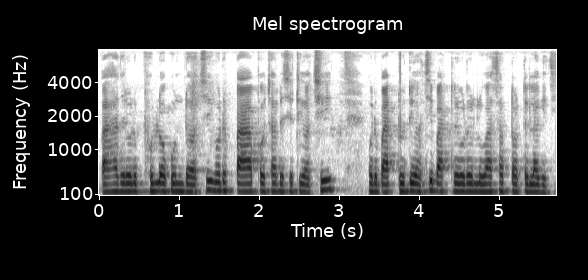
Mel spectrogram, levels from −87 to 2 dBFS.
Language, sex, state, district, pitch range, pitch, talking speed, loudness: Odia, male, Odisha, Nuapada, 155-165 Hz, 160 Hz, 220 wpm, -14 LUFS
